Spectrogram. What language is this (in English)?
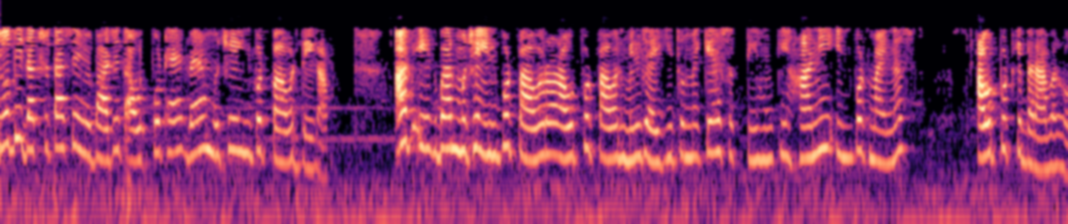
Hindi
